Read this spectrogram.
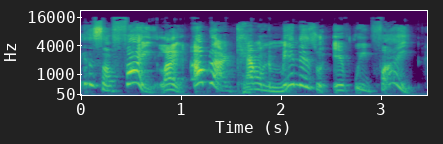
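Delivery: high and loud, hyped for the fight; pumped up. Retold or imitated. Thinking to himself on the ride over, pumped up high and loud. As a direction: rev yourself up for a fight.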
